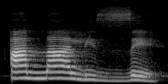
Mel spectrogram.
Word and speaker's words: análise: Análise, mesa, certo? E aí eu trouxe também, essas são palavras que são escritas com S e que são pronunciadas com Z.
